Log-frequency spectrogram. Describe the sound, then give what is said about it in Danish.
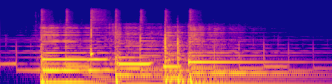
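A short musical transition sting with three loud, punchy hits about a second apart over sustained, distorted tones, ringing out with a reverberant tail. No one speaks. “Ja, så tager vi lige en skillerlyd.”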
